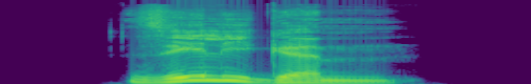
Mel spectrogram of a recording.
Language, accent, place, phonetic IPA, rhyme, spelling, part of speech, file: German, Germany, Berlin, [ˈzeːˌlɪɡəm], -eːlɪɡəm, seligem, adjective, De-seligem.ogg
- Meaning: strong dative masculine/neuter singular of selig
